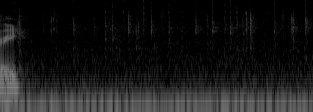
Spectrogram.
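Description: Faint typing on a computer keyboard: a quick run of light key clicks.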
